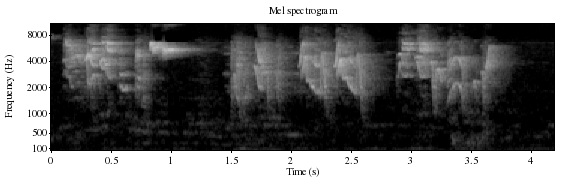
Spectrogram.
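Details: Captive female red-cowled cardinal singing to excite her male, giving four short bursts of bright, high warbled notes separated by brief silences.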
